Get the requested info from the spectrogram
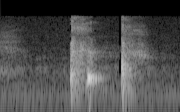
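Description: Two short, sharp coughs, about two-thirds of a second apart.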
